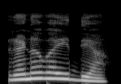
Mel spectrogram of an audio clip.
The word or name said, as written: ರಣವೈದ್ಯ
